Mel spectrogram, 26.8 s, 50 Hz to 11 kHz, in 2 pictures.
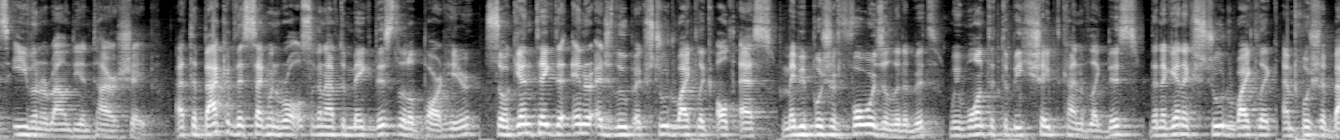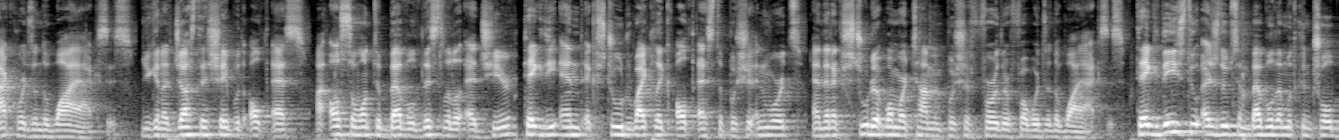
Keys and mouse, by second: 4.8 middle click, 5.1 middle click, 6.4 e, 6.9 alt+s, 7.9 g, 9.6 middle click, 11.3 shift+middle click, 11.4 ctrl+z, 11.7 e, 12.7 g, 14.7 alt+s, 14.7 middle click, 16.1 alt+shift+s, 16.1 shift+middle drag, 16.3 middle click, 16.5 ctrl+b, 16.5 g, 16.6 ctrl+b, 18.5 Tab, 18.5 1, 18.7 middle click, 19.3 e, 20.0 alt+s, 21.3 middle click, 21.4 g, 21.7 e, 22.6 g, 24.8 alt+right click, 25.2 alt+shift+right click, 25.7 ctrl+b.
